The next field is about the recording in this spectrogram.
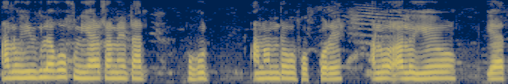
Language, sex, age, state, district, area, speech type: Assamese, female, 45-60, Assam, Udalguri, rural, spontaneous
